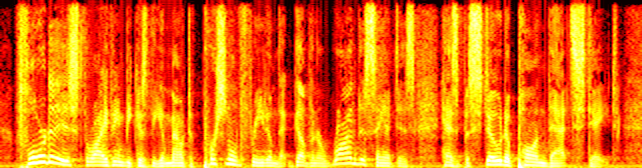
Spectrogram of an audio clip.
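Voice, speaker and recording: Fairly quick, nearly pause-free speech from a man with an American accent, a fairly high pitch and very wide pitch swings. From Missouri. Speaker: political podcast co-host. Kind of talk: casual political discussion.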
